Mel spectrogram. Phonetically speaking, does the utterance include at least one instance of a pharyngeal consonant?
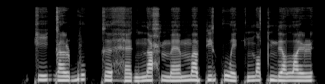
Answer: yes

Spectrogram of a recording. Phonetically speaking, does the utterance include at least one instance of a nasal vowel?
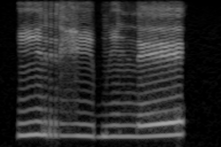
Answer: yes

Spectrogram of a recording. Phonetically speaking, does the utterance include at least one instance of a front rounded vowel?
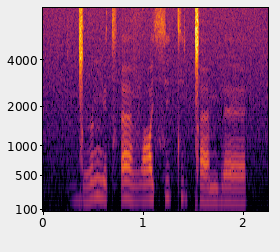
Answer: no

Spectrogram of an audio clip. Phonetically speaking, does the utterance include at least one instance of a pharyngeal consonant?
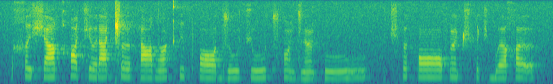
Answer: no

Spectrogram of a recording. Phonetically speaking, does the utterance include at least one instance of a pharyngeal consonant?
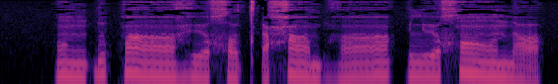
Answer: yes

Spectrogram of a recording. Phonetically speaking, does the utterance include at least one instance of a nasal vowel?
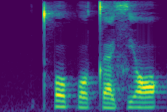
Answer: no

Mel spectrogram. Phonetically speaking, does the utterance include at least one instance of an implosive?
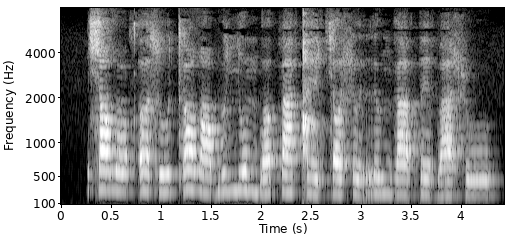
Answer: no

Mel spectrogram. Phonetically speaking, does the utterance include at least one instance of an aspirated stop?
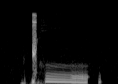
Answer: yes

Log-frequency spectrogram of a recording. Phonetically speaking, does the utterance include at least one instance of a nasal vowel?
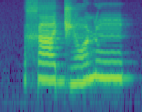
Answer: yes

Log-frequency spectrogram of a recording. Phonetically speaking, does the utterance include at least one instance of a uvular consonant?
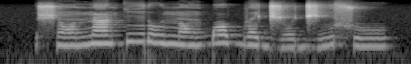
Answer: no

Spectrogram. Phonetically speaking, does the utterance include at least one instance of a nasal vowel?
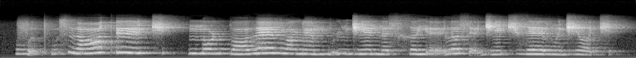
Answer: yes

